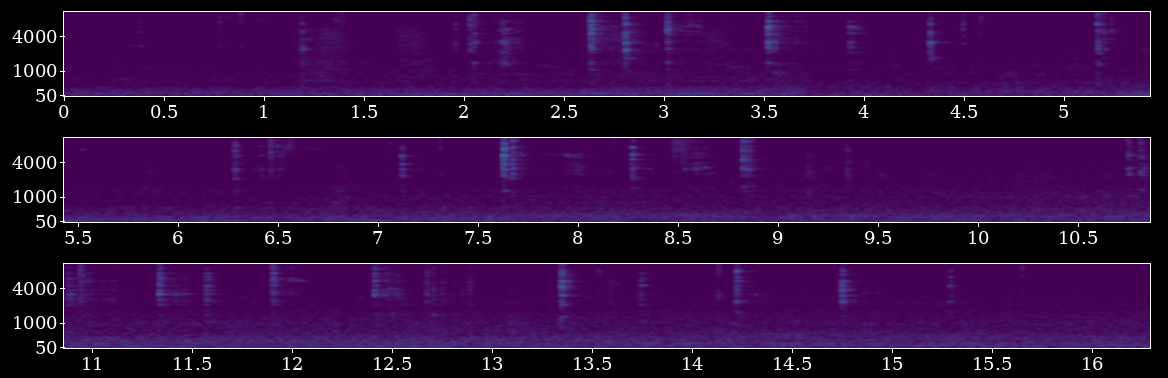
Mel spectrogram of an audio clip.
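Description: Spoons and forks clinking and scraping against ceramic plates and bowls during a meal: scattered light clicks at irregular intervals.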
